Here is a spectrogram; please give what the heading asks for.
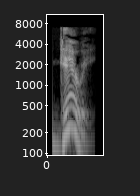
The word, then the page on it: gharri: British English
